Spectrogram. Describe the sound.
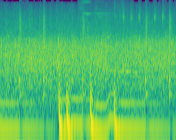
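Crowd applause, dense and continuous, holding a loud, steady wash of clapping throughout with some brief tonal sounds mixed in.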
